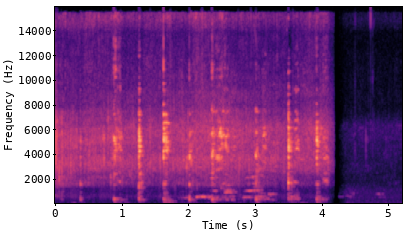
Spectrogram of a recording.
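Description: A metal spoon scrapes against a pan.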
